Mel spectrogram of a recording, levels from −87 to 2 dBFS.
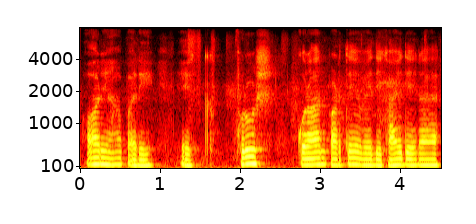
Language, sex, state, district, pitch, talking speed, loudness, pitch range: Hindi, male, Jharkhand, Ranchi, 125 Hz, 160 wpm, -15 LUFS, 120-135 Hz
